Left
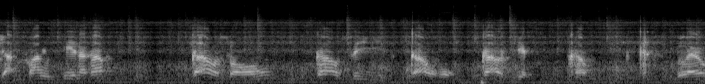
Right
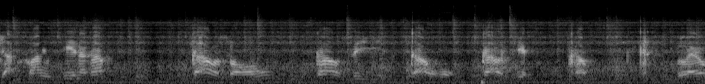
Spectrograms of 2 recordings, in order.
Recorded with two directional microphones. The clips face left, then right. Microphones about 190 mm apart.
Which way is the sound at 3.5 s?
50° left (ahead or behind).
